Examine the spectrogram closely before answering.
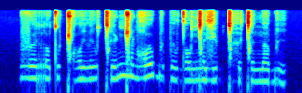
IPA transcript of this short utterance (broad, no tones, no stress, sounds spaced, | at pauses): v ø r ɔ tʷ ɨ ɡ͡ǁ ɔ i̯ l i u̯ ǀ i ɳ ŋ͡ǁ ɨ ɳ ʁʷ ɨ u̯ b i p ɪ u̯ d̪ ɔ u̯ ŋ͡ǀ ɪ zʲ ø b ǀʰ ɪ ǀ ɪ n̪ ɜ b i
